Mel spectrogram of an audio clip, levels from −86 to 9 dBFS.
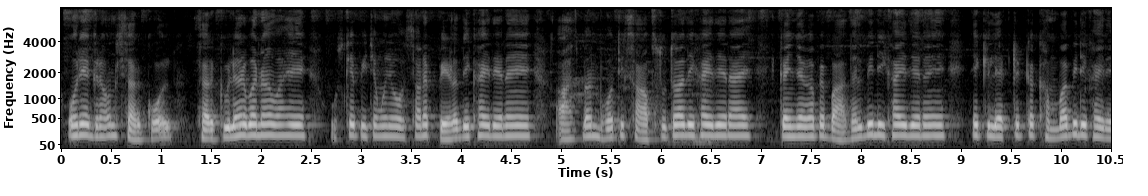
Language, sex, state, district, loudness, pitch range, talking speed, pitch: Hindi, male, Chhattisgarh, Korba, -23 LUFS, 160-185 Hz, 245 wpm, 175 Hz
